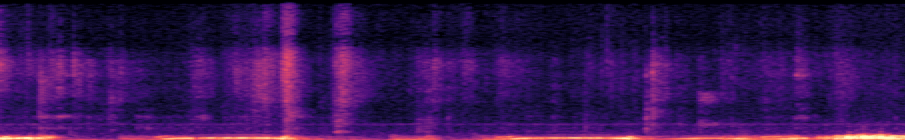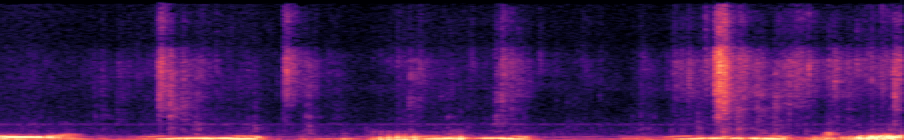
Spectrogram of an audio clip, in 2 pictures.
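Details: Several pigeons cooing at once, low arched coos rising and falling in overlapping phrases, with scattered clicks and rustles of movement around them.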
